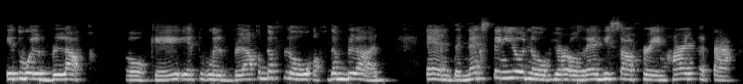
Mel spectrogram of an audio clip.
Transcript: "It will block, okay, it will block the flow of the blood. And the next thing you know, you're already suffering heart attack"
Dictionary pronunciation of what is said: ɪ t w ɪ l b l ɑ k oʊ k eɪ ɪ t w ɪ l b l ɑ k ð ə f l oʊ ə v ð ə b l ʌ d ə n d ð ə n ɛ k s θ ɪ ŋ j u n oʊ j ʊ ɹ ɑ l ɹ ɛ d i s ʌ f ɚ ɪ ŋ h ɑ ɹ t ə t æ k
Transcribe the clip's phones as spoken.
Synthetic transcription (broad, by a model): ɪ t w ɪ l b l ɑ k oʊ k eɪ ɪ t w ɪ l b l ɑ k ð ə f l oʊ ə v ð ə b l ʌ d ə n d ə n ɛ k s t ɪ ŋ j u n oʊ j ʊ ɹ ɑ l ɹ ɛ d i s ʌ f ɚ ɪ ŋ h ɑ ɹ t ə t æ k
